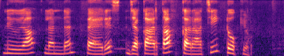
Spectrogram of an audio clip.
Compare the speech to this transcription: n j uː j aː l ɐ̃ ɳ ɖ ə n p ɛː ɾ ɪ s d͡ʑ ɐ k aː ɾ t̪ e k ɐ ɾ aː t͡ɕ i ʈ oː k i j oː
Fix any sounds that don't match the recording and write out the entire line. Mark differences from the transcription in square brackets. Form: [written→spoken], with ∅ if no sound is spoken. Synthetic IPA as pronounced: n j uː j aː l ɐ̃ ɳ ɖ ə n p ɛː ɾ ɪ s d͡ʑ ɐ k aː ɾ t̪ [e→a] k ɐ ɾ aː t͡ɕ i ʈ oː k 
